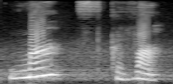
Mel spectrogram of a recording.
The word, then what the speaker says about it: Москва: And the letter О we pronounce like А. Москва.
